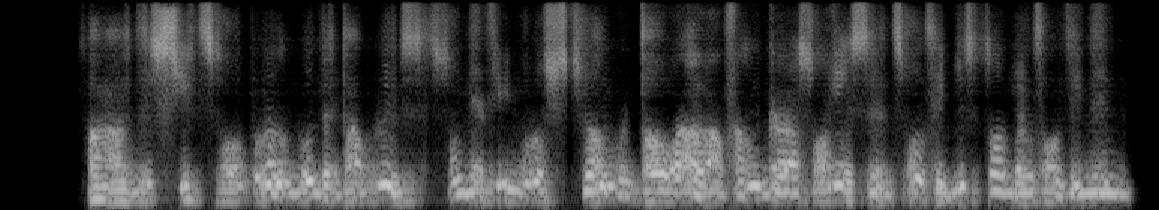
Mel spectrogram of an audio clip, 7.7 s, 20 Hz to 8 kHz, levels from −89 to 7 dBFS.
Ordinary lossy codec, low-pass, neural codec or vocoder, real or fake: none; none; codec, 16 kHz, 0.5 kbps, FreqCodec, smaller model; fake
